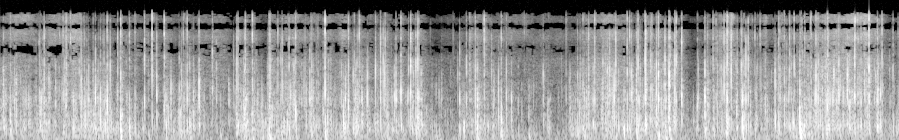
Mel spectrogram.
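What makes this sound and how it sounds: Fingers grip and crinkle the edge of a full, clear plastic zip-lock bag stuffed with patterned fabric, squeezing the bag. The result is a steady stream of dense, bright crinkling and crackling with short, sharp snaps and almost no low end, ebbing briefly around the middle before picking up again.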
